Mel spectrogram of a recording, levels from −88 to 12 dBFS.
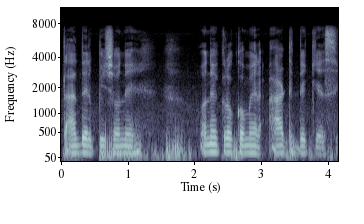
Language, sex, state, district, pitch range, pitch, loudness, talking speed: Bengali, female, Assam, Hailakandi, 115-125 Hz, 120 Hz, -18 LUFS, 85 wpm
